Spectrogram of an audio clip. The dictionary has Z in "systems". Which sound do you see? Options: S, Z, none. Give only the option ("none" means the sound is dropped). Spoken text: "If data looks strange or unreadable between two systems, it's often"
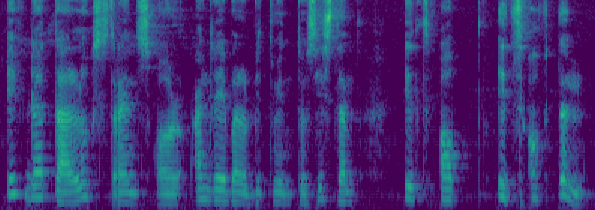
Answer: none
